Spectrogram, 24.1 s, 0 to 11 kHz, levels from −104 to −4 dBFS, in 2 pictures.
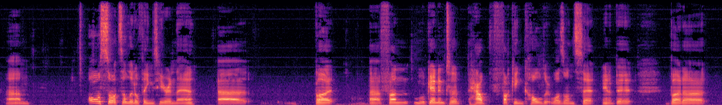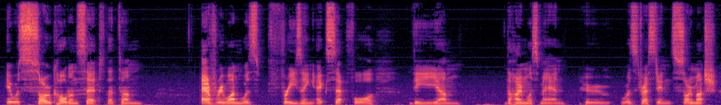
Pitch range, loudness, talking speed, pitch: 110-150 Hz, -28 LUFS, 130 wpm, 120 Hz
